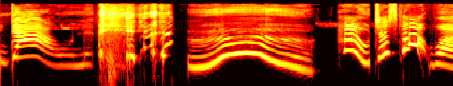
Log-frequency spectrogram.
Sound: giggles

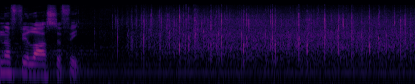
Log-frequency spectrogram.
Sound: audience applause

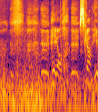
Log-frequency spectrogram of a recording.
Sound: footsteps approaching; heavy breathing

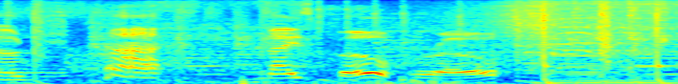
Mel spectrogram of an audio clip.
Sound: laughs

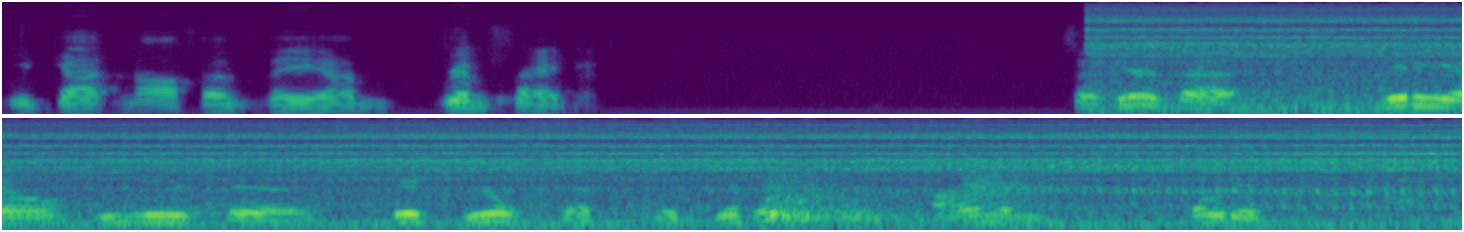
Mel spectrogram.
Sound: drilling sound

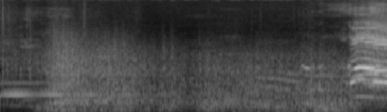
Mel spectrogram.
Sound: thunder crashing

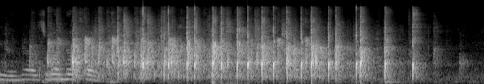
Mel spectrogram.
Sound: crowed applauds

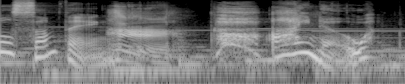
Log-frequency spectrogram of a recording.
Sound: gasps

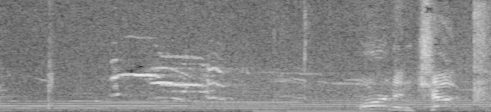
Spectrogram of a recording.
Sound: seagull cries

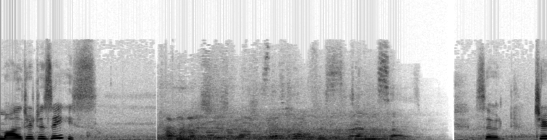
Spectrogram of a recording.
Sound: crowd talking

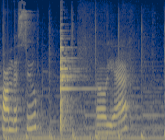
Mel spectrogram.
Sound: clangs

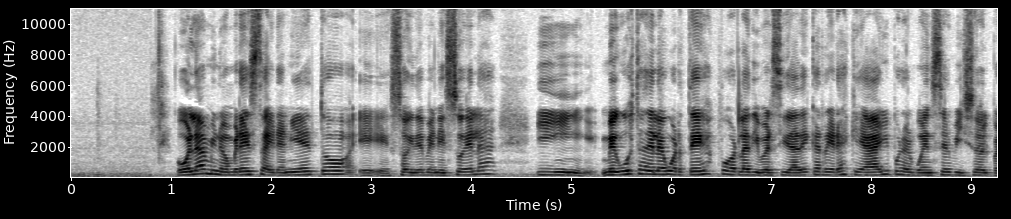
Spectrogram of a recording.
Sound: in Spanish

